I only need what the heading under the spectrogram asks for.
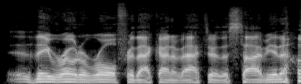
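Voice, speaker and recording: A man co-hosting a podcast, chatting casually and excitedly about a film and swearing freely. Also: on the low side, normal speed, no echo, studio quality. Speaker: podcast co-host.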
